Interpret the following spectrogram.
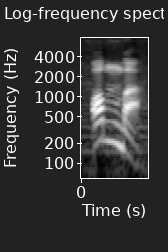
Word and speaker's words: অম্বা: ফলার উচ্চারণ অবিকৃত রয়েছে অম্বা এখানে ম এর সাথে ব ফলা যুক্ত হয়েছে ম এর সাথে ব ফলা যুক্ত হওয়ার কারণে ব ফলার উচ্চারণ অবিকৃত রয়েছে হাম্বা এখানে ম এর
